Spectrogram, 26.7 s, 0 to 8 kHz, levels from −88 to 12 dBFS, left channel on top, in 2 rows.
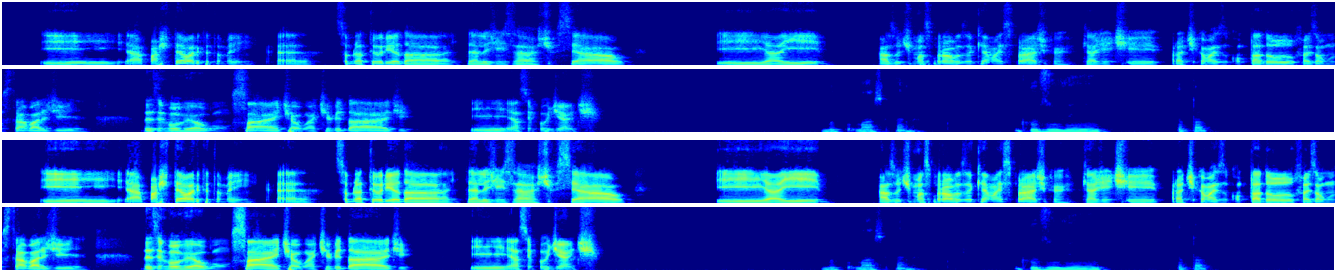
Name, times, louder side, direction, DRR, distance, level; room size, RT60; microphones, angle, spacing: voice 1, 0.4-2.5 2.7-3.1 3.3-6.2 7.1-8.2 8.8-14.1 14.7-17.4 18.0-19.3, right 8 dB, 55° right, 0.5 m, -33 dB
voice 2, 21.5-22.5 23.5-24.3 25.1-25.4, left 1 dB, 20° left, 0.6 m, -49 dB
8.0 x 3.7 x 3.3 m
head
